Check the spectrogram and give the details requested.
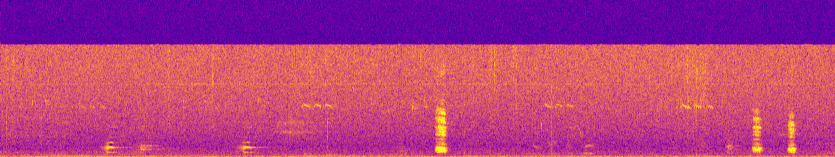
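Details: Egyptian geese, a friendly group outdoors with wing-stretching displays and another goose landing nearby; short nasal honks spaced a few seconds apart, one louder, ending in a quick pair, over steady low rumbling background noise.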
